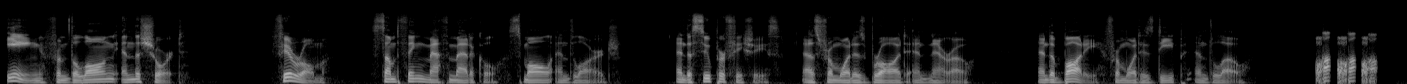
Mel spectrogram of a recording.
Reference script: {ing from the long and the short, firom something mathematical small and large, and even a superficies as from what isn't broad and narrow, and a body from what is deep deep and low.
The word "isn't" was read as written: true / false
false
